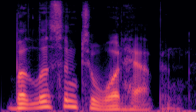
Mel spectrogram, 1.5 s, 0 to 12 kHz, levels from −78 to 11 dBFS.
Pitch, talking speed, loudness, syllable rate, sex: 115 Hz, 205 wpm, -17 LUFS, 6.1 syllables/s, male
